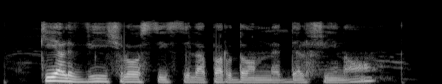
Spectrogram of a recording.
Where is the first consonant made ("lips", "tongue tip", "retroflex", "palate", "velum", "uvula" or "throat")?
velum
